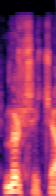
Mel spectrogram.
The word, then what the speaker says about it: Mrsić: Är det Mrsić? – Mrsić, ja.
